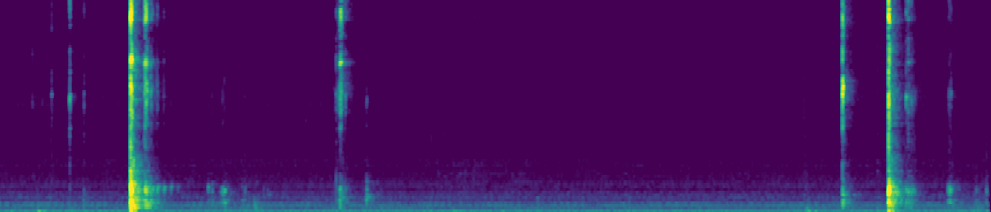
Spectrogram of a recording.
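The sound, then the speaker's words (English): Coins clink in a few sharp, bright bursts as they are lifted up in a Machatzit HaShekel (half-shekel) ritual, one early, one midway and a quick pair near the end, over a low steady hum with no talking. “And before the final time, to remind all of us, as we lift up the coins, we are breaking through the barrier to the endless light of the Creator.”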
